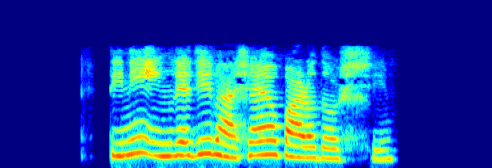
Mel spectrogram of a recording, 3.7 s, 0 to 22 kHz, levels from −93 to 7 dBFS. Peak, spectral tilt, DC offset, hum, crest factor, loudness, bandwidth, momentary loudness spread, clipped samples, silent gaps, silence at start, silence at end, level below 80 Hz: -2 dBFS; -3 dB/octave; under 0.1%; none; 16 dB; -16 LUFS; 7.2 kHz; 15 LU; under 0.1%; none; 0.85 s; 0.75 s; -70 dBFS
